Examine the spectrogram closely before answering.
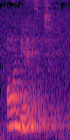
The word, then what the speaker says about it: honest: Next is silent H. R, honest, honor. In these words, H is silent.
